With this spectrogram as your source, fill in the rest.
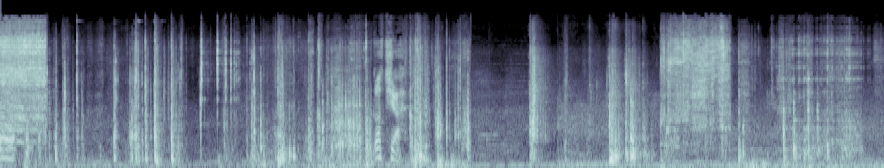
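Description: A plastic panel knocks and scrapes as hands handle it.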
